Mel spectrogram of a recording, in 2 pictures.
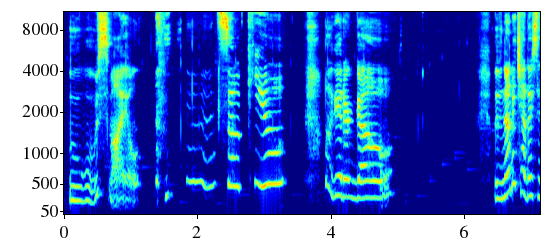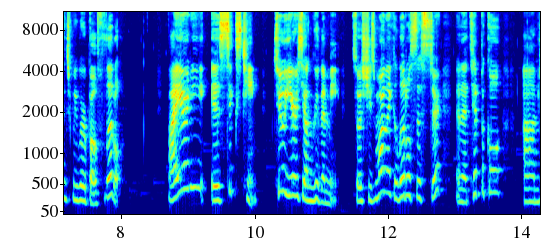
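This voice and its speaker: Giggly young woman streamer, lively pitch. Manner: giggly, playful, swears, chats with viewers. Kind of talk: casual live-stream commentary on a visual novel.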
